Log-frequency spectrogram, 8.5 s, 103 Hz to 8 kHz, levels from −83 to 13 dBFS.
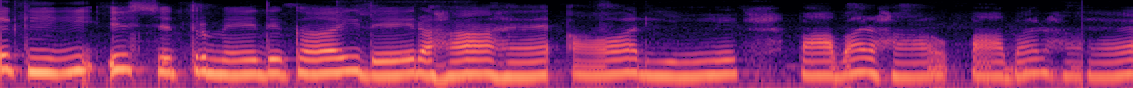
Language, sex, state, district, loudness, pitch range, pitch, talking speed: Hindi, female, Uttar Pradesh, Jalaun, -16 LUFS, 190-220 Hz, 205 Hz, 100 wpm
